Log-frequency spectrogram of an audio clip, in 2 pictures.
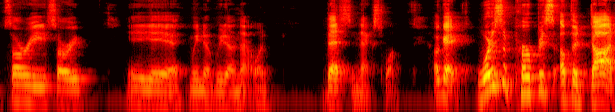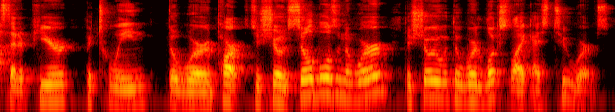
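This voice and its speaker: Casual man teaching an online class. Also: a little high. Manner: casual, many ums, apologetic slips.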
